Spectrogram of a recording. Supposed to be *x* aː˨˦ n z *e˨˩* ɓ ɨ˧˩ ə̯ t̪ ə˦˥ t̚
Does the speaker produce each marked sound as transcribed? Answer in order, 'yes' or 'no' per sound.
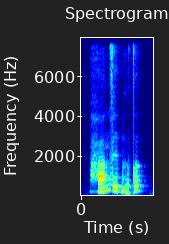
no, no

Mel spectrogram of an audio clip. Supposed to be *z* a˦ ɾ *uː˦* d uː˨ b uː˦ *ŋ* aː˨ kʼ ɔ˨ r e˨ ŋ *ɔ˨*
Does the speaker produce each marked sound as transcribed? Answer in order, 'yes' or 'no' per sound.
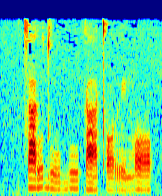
no, no, no, yes

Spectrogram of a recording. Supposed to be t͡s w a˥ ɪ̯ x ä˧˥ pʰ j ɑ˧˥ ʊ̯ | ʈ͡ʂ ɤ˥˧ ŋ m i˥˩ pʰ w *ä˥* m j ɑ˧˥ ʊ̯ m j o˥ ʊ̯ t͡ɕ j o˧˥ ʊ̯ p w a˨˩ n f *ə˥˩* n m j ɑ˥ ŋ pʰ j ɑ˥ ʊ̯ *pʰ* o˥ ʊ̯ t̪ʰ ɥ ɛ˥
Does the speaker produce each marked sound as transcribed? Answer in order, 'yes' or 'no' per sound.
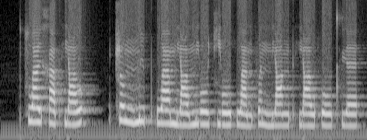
yes, yes, no

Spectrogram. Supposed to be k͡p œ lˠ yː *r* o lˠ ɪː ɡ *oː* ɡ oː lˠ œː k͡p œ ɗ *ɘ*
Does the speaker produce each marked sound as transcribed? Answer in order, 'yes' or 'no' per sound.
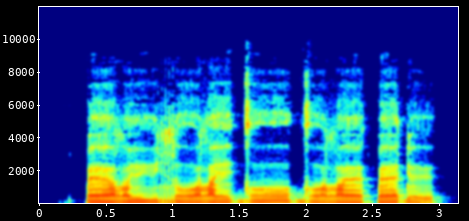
yes, yes, no

